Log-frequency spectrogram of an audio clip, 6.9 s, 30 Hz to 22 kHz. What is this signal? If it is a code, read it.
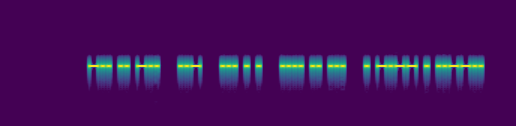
Morse code, heard as a keyed tone, about 30 wpm, 700 Hz. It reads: DID U SEE HIS EYE?
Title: Sentences from Top 300 Words and Abbreviations 30wpm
